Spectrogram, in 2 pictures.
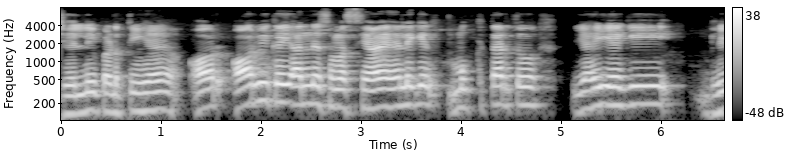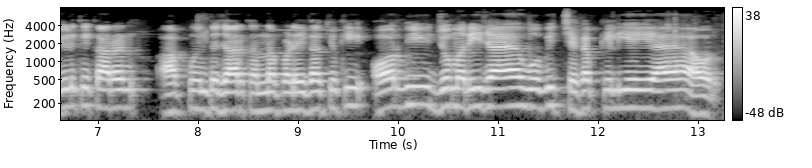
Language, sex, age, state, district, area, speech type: Hindi, male, 18-30, Madhya Pradesh, Jabalpur, urban, spontaneous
